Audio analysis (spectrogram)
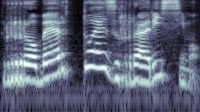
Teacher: também é um R forte porque ele está no começo da palavra. E o rissimo é o ri, igual na palavra, por exemplo, é origem, da palavra do português, né?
